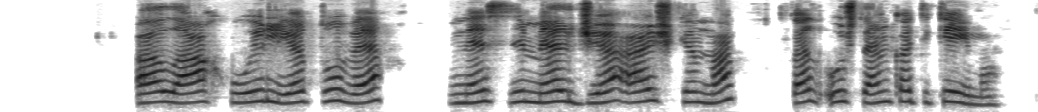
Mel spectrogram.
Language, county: Lithuanian, Vilnius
